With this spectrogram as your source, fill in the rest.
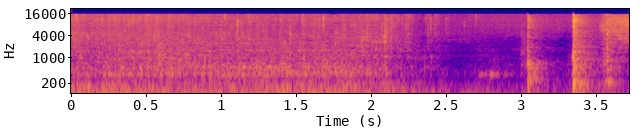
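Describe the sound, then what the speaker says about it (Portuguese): Hot water poured into a container to dilute caustic soda, a steady rushing pour that tapers off, followed by a couple of sharp knocks near the end. "Eu vou derramar aqui a água primeiro"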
